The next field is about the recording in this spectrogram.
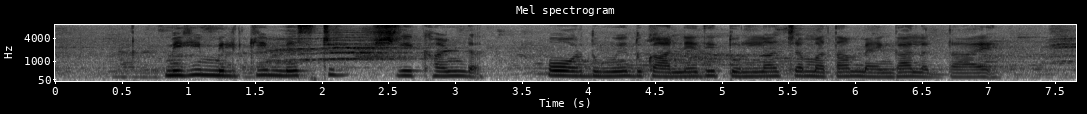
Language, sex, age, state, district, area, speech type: Dogri, female, 30-45, Jammu and Kashmir, Kathua, rural, read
